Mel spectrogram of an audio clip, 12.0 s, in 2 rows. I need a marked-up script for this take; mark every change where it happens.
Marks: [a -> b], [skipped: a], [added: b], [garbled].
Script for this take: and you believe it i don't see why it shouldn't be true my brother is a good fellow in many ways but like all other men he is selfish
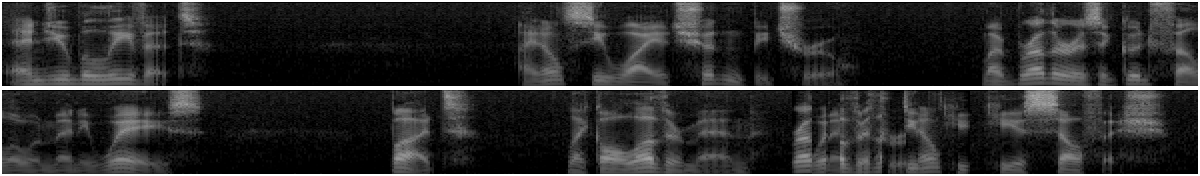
and you believe it i don't see why it shouldn't be true my brother is a good fellow in many ways but like all other men [garbled] he is selfish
